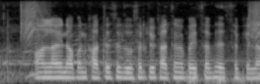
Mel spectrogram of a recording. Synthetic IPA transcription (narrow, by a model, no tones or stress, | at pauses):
ɔːnlaːɪnaːpənkʰaːt̪esed̪uːsəɾkekʰaːt̪emẽpɛːsabʱisɐkelaː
